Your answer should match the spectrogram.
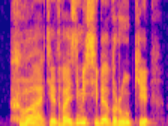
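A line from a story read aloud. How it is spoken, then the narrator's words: Exclaimed. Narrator (Russian): воскликнул Данцелот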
